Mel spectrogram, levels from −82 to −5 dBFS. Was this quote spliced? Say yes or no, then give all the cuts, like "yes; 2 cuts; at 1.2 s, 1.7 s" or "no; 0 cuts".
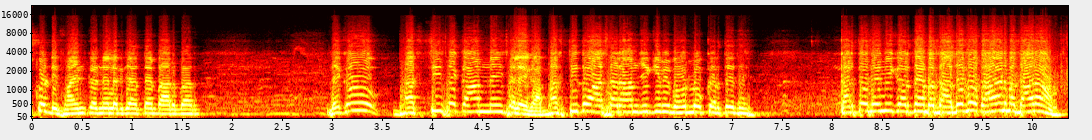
no; 0 cuts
